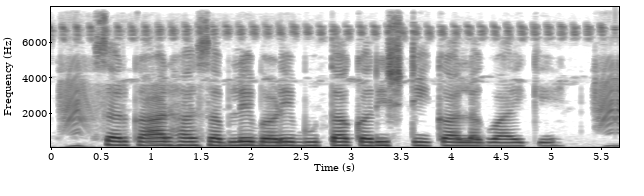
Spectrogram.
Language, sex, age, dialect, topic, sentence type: Chhattisgarhi, female, 18-24, Central, banking, statement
